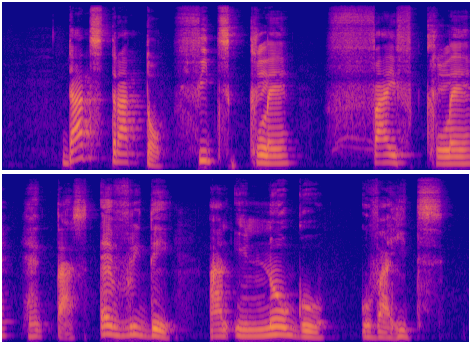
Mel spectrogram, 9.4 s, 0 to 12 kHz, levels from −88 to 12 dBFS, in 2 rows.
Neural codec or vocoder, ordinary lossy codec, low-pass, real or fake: none; none; 10.8 kHz; real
